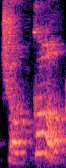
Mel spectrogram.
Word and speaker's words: chocó: And it's spelled C-H-O-C-O with an accent mark on it. So chocó is the preterite.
